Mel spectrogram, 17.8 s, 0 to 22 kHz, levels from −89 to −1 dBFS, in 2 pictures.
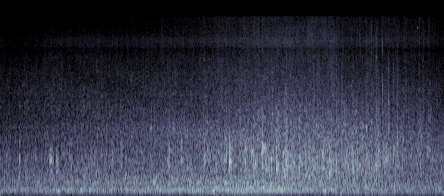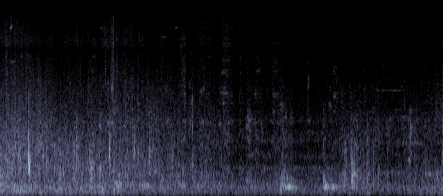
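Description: No technical faults can be heard in this recording of sounds at any point in the clip.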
